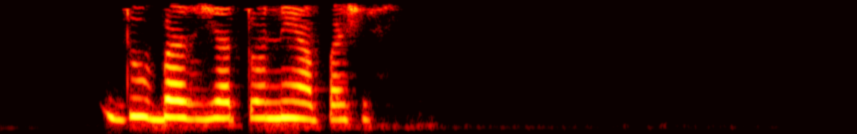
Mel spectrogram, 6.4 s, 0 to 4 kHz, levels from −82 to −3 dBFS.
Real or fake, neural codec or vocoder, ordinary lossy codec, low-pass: fake; codec, 16 kHz, 6 kbps, DAC; MP3, 24 kbps; 3.6 kHz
